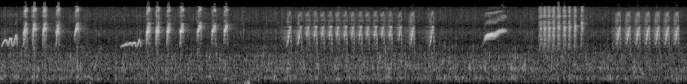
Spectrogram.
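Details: Bulbul called cucak cungko, sung for training other birds: high ticking clicks, a short rising note, a long even run of rapid clicks, an upslurred whistle, then a dense buzzy burst and more clicks.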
